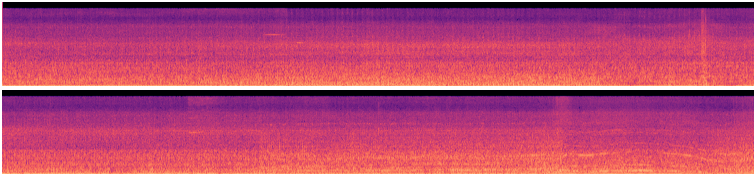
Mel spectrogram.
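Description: Heavy diesel earthmoving machinery running with a deep, steady engine rumble. One sharp click comes about halfway through, and over the last ten seconds the pitch rises and falls several times as the machine works.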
